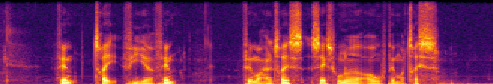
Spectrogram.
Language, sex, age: Danish, male, 40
